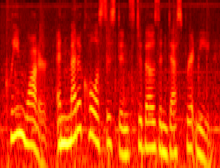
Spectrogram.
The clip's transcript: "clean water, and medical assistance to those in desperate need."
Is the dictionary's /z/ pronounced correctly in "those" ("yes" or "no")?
yes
